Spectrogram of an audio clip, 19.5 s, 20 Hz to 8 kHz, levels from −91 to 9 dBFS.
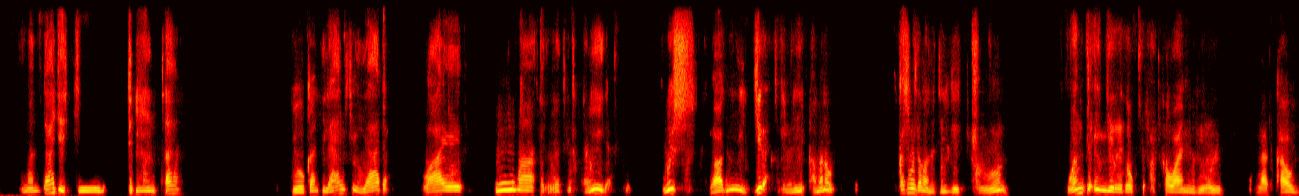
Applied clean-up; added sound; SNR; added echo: neural mask model Resemble Enhance denoiser.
